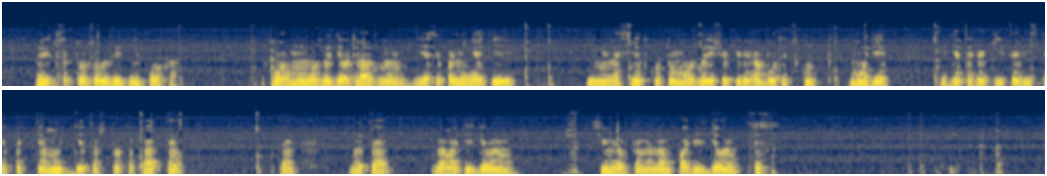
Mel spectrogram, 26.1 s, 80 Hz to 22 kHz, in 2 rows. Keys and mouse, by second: 0.8 shift+middle click, 2.3-3.3 middle drag, 4.5-6.6 drag, 6.9-8.0 middle drag, 8.8-10.5 drag, 10.9 middle click, 12.9-14.9 drag, 15.4-16.4 middle drag, 20.6 KP_7, 22.4 s.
